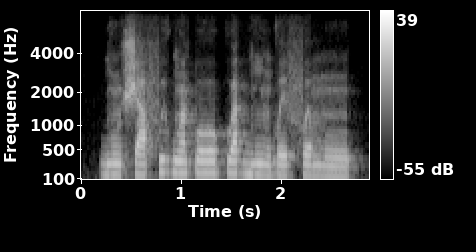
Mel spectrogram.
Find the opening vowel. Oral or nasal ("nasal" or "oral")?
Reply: nasal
